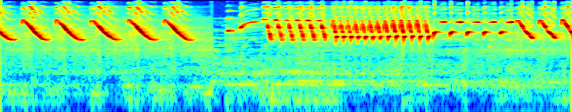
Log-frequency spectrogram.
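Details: Canary master recording for bird training: four loud falling whistles, a rising upslurred note, then a bright pulsing trill and a fine rapid chatter before more slurred whistles return.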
